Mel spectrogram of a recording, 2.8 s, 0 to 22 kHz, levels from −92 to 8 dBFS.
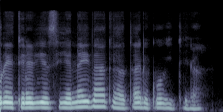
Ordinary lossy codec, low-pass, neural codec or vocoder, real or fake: none; 14.4 kHz; codec, 32 kHz, 1.9 kbps, SNAC; fake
